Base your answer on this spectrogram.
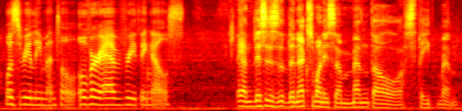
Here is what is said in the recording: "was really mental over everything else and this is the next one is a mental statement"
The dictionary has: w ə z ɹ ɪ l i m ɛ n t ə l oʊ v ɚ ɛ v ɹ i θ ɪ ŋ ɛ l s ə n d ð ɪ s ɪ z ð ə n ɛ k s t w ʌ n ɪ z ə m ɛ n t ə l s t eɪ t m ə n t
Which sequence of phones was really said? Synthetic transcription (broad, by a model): w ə z ɹ ɪ l i m ɛ n t l oʊ v ɚ ɛ v ɹ i θ ɪ ŋ ɛ l s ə n ð ɪ s ɪ z ð ə n ɛ k s t w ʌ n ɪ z ə m ɛ n t l s t eɪ t m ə n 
